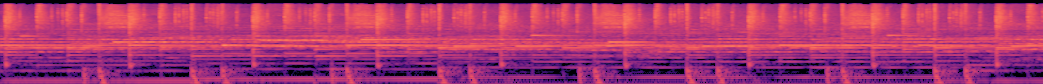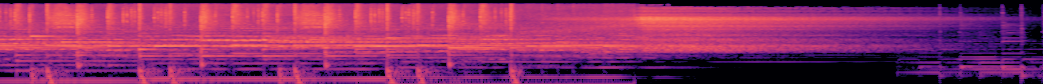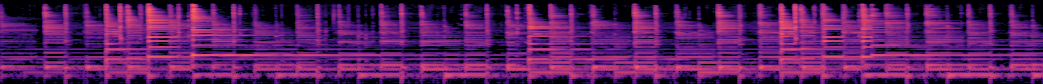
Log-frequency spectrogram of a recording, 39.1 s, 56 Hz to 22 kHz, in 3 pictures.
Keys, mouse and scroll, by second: 26.0 4.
